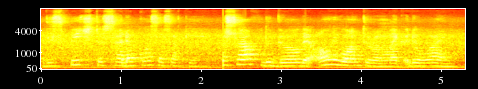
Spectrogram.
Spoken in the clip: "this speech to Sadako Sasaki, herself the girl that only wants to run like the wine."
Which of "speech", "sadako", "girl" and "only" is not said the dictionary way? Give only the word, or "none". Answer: none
